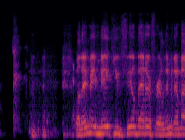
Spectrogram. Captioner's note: chuckles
